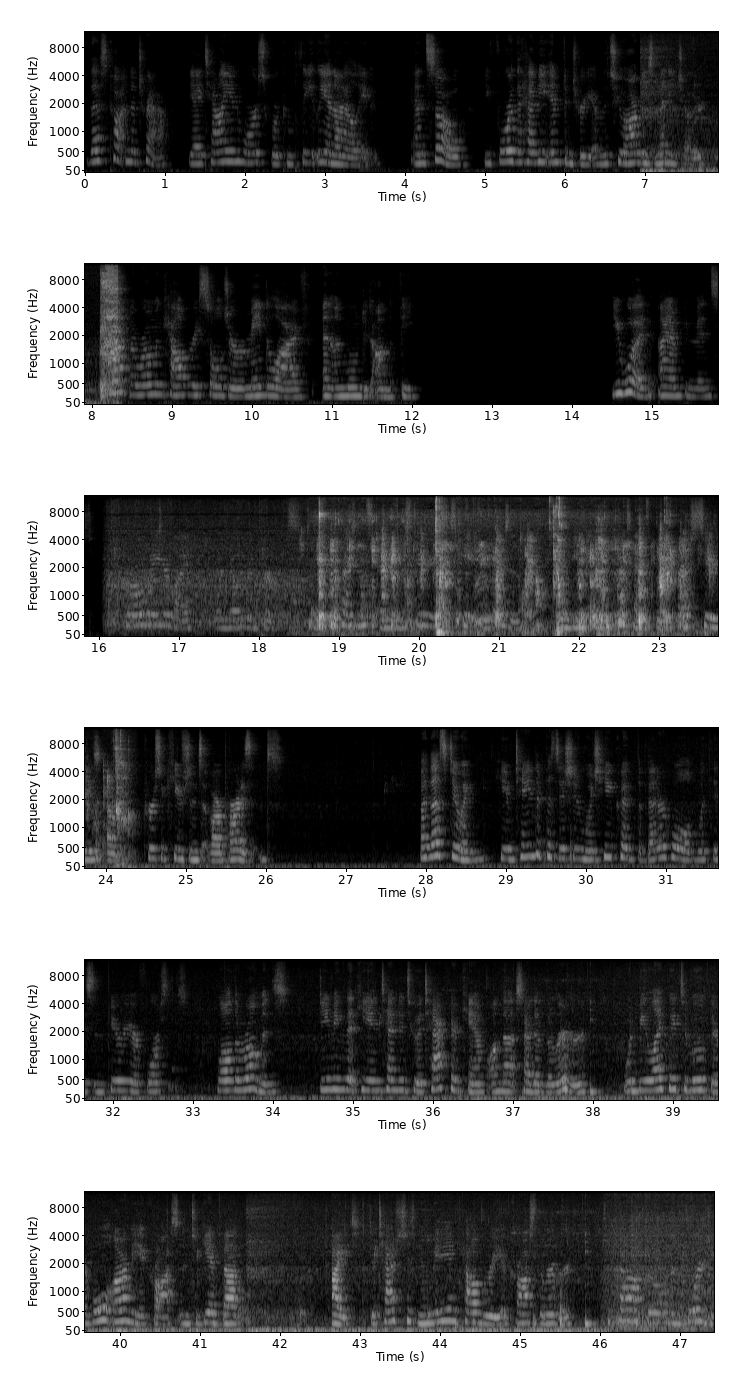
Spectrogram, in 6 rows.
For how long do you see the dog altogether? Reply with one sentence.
The dog can't be heard in this clip.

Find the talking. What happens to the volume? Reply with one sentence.
The loudness of the talking goes up.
